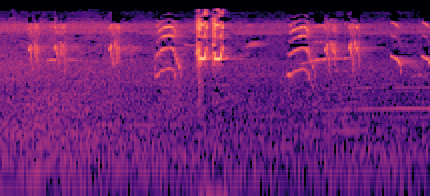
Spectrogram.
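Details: Oriental magpie-robin in full gacor song, rolling fast through its isian: spaced high chips, upward-slurred whistles and a pair of loud sharp notes midway, over a low steady hum.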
